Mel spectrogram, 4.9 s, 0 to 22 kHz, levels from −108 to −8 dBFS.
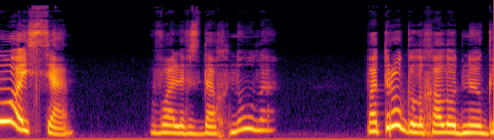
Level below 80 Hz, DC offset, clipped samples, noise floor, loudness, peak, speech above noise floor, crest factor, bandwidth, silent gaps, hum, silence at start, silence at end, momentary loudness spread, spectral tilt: -68 dBFS; 0.4%; under 0.1%; -67 dBFS; -19 LUFS; -2 dBFS; 49 dB; 18 dB; 12.5 kHz; none; none; 0 s; 0 s; 11 LU; -5.5 dB/octave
